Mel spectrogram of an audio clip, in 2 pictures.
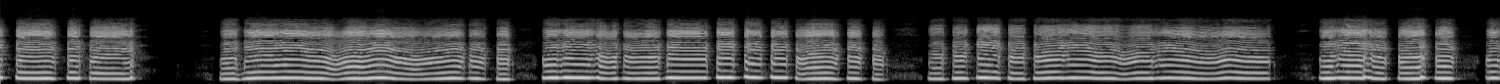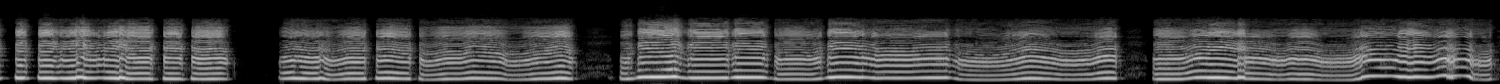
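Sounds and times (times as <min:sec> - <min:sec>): kazoo melody: 0:00.0 - 0:30.0.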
